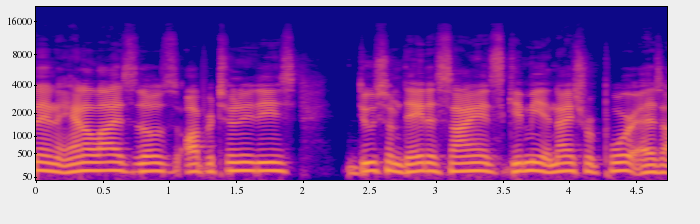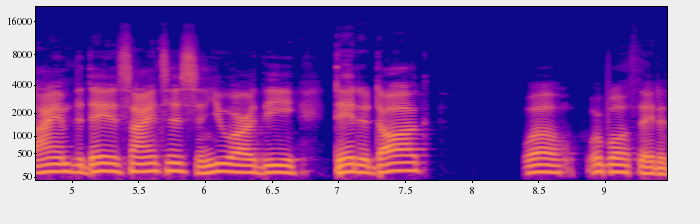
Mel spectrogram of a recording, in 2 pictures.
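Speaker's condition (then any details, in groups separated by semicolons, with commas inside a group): No condition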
